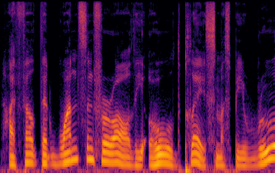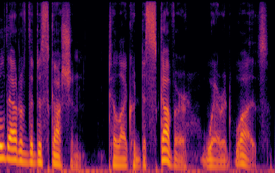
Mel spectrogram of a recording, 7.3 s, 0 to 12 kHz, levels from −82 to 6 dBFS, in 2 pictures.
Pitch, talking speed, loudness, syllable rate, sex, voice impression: 120 Hz, 195 wpm, -17 LUFS, 4.6 syllables/s, male, masculine, adult-like, tensed, powerful, bright, raspy, friendly, wild, lively, intense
